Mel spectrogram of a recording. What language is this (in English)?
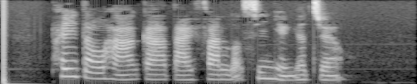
Cantonese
